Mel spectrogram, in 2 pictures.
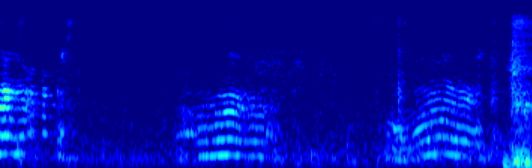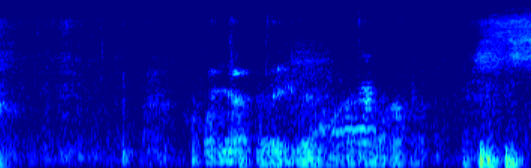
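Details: Male pet cat playing intensely with a string toy indoors gives two long arched yowls a second apart, then shorter broken meows mixed with thumps and rustling from play and a person's voice.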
